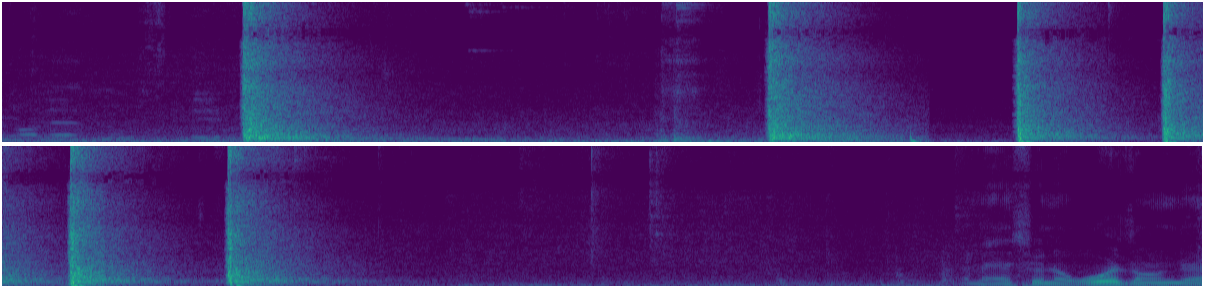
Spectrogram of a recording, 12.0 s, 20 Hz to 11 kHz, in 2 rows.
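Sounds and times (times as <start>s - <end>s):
gunshots with echo: 1.2s - 1.9s, 3.8s - 7.8s.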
